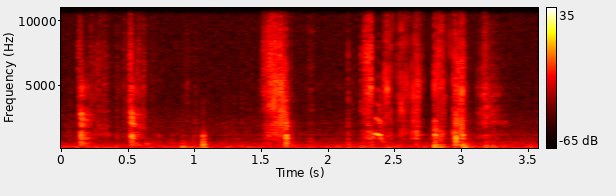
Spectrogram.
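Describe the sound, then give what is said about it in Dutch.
A knife chops a vegetable into small cubes on a board, with a quick, uneven run of about a dozen crisp cuts and no voices. “Maar een mooi blokje snijdt.”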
